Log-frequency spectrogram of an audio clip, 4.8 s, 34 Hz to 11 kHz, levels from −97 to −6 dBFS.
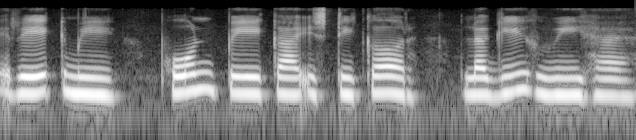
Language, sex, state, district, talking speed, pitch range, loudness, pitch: Hindi, female, Jharkhand, Palamu, 100 wpm, 220-235 Hz, -14 LUFS, 230 Hz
